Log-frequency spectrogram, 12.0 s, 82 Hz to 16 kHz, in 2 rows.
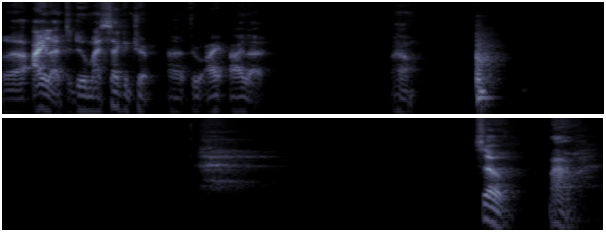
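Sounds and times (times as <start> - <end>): man's breathy exhale: 8.0 - 8.9.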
